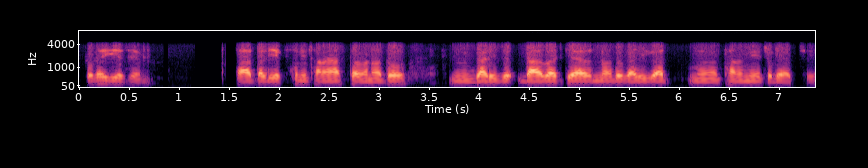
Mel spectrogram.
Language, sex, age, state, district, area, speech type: Bengali, male, 30-45, West Bengal, Hooghly, urban, conversation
